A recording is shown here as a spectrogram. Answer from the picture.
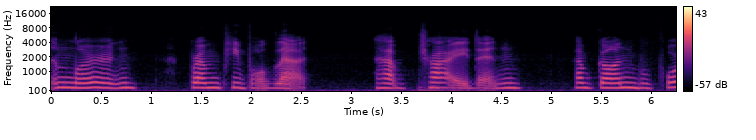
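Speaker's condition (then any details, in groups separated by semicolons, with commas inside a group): ALS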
